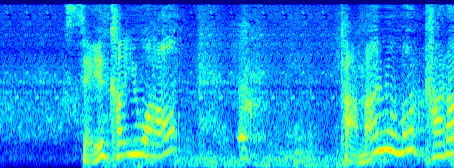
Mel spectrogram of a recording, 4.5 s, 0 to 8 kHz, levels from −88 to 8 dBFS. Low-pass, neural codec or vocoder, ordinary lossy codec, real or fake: none; codec, 16 kHz, 1.1 kbps, Voila-Tokenizer; none; fake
